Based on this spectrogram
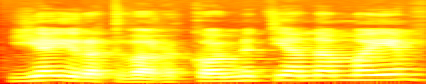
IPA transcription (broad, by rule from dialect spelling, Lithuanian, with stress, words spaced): ˈjiɛ ɪˈrɐ ˈtʋɐrkoːmʲɪ ˈtʲiɛ nɐˈmɐɪ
